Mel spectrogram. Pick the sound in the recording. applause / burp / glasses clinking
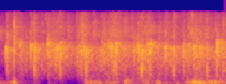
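applause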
